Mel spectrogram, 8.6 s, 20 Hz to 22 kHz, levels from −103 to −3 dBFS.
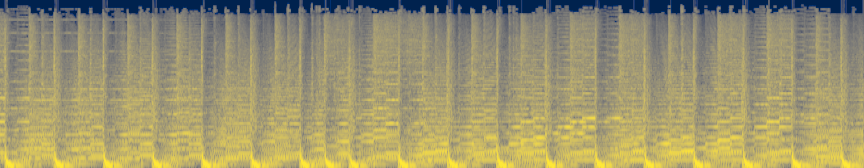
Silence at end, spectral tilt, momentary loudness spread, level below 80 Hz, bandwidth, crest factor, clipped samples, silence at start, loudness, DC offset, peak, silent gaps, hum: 0 s; -4.5 dB/octave; 2 LU; -16 dBFS; 19.5 kHz; 8 dB; under 0.1%; 0 s; -10 LUFS; under 0.1%; 0 dBFS; none; none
